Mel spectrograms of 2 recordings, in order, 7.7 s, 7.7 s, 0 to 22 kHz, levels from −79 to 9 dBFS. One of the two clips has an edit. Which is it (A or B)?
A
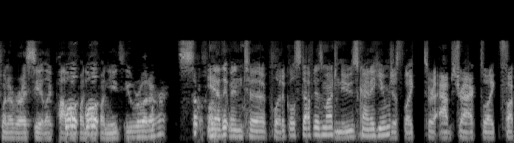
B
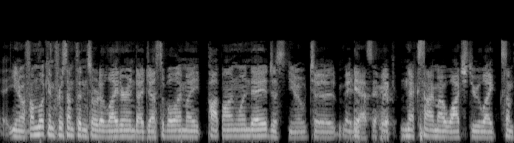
A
